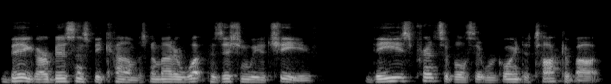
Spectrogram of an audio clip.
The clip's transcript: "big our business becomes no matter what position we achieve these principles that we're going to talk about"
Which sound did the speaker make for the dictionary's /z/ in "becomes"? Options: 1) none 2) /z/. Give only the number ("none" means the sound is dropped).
2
